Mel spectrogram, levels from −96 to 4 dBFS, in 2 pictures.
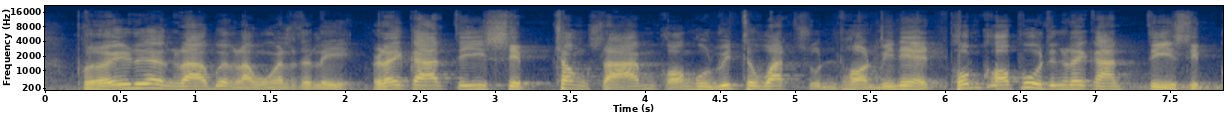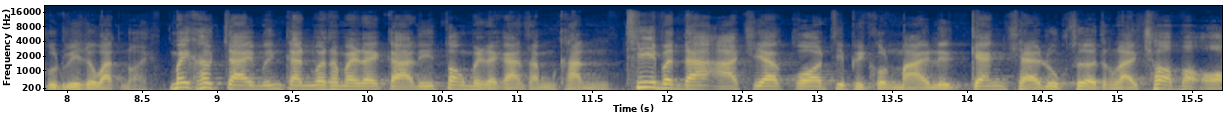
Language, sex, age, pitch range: Thai, male, 60-79, 115-165 Hz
